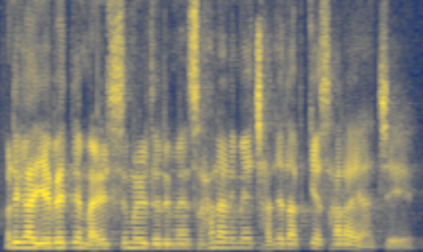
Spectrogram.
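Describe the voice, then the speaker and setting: A man's voice: on the high side, steady tone, fast. A male pastor giving a sermon, opening with a joke story and speaking in an earnest, conversational way. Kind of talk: sermon with a humorous story opener. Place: church sanctuary.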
